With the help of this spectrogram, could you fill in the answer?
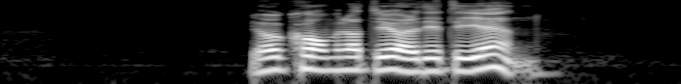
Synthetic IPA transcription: jɑːɡ̚kʰɔmːəɾat̪jœːɾad̪ɛt̪ɪjɛnː

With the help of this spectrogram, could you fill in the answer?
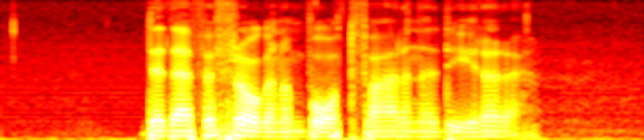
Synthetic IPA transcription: d̪̥ɛæɖ̪æɾfœɾfɾoːɡanɔmboːt̪fæːɾənæɖyːɾaɾə̰

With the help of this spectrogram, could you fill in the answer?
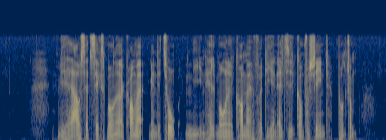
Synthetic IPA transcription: ʋiɦæð̩ˠɑ̈ʊsæd̥seɡ̥smɔ̽ːnəð̞ˠɐkʰɒ̽mæmend̥et͡sʰo̝̰ːnḭːenɦæl̰mɔ̽ːnəð̩ˠkʰɒ̽mæfɒ̽d̥ḭːhænʔæl̰t͡sʰið̞̰ˠkʰɒ̽m̰fɒ̽se̝̰ːnd̥pʰɔ̽ŋt͡sʰɔ̽m

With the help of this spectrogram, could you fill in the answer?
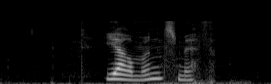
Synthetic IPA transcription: jæʁmənsmɪθ

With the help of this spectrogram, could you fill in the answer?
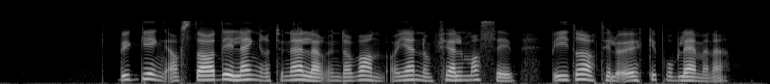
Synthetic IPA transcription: bʏɡɪŋʔɑ̰ːʋst̪ɑːd̪ɪlɛŋʁət̪ʰʉnɛləʁʉ̰nd̪əʁʋɑno̰ːjɛnʊmfjɛlmɑsiːʋ | b̥iːd̪ʁɑːʁt̪ʰɪlo̰ːʔøːkəpʰʁʊbleːmənʔə̰

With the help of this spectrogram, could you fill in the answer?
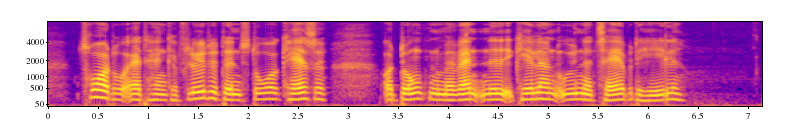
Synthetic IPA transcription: t͡sʰʁo̝ɐ̰d̥uʔæd̥ɦænkʰæfløɾəd̥ensd̥o̝ːɐkʰæsəʔɒ̽d̥ɔ̽ŋɡ̥n̩əmeʋæn̰ne̝ð̞̰ˠikʰelɐːnuːð̞ˠn̩æt͡sʰɛːb̥əd̥e̝ɦe̝ːlə

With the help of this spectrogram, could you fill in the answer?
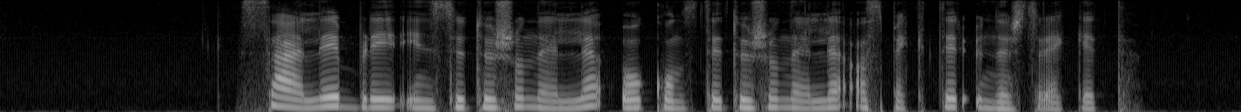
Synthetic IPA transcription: sæːɭɪbliːɾʔɪ̰nst̪ɪt̪ʉʃʊnɛləʔoːkʰʊnst̪ɪt̪ʉʃʊnɛlə̰ʔɑ̰spɛkt̪əɾʉnəʃt̪ɾḛːkət̪

